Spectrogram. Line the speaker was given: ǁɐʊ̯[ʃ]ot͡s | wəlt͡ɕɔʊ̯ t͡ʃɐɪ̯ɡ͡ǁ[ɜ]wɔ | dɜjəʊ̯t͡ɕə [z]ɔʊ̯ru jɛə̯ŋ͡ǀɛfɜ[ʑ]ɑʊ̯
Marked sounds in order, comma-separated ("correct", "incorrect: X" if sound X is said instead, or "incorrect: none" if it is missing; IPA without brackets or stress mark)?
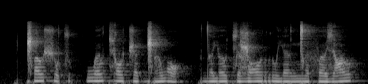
correct, correct, incorrect: ʐ, correct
